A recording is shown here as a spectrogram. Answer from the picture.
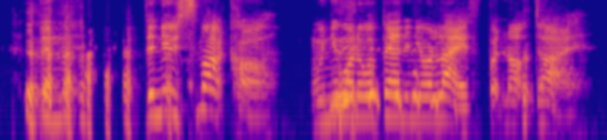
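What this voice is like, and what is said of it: Good put-on British accent. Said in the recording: “British accent. That's good.”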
